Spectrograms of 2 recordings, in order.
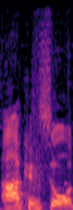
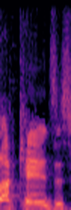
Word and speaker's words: Arkansas: some of the comments it's pronounced Arkansas not AR Kanas you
